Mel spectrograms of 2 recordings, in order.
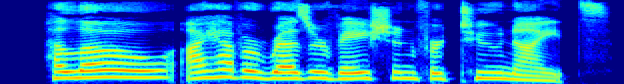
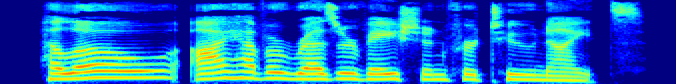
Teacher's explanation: Notice the stress on reservation. It helps make your meaning clear.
